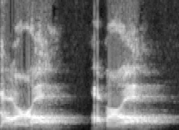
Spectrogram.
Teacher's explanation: عین کو پڑھتے وقت کلیئر کرنا ہے، حمزہ کی آواز نہیں آنی چاہیے، عین زبر عرا، عرا، ٹھیک ہے.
